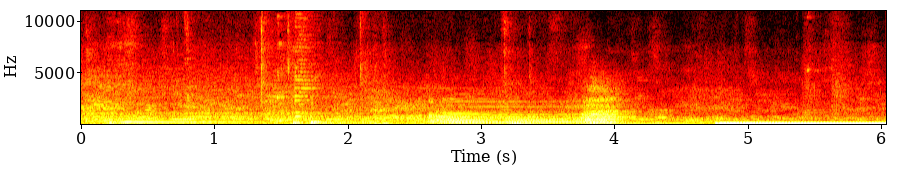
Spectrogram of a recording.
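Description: Guitar notes played loosely by a band on stage, a few held notes in turn. About five seconds in, a loud, steady low hum sets in and holds.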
